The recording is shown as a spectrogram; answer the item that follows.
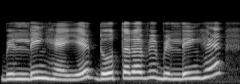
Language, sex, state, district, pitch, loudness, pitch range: Hindi, female, Arunachal Pradesh, Lower Dibang Valley, 275 Hz, -13 LUFS, 245-290 Hz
